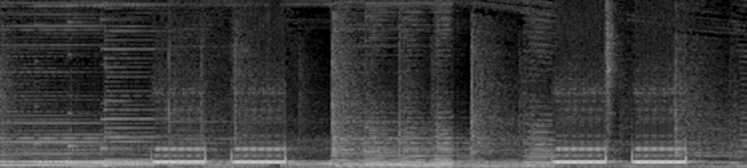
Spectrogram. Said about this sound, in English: Phone call to Jay.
